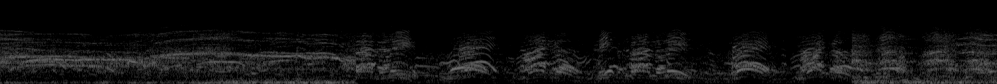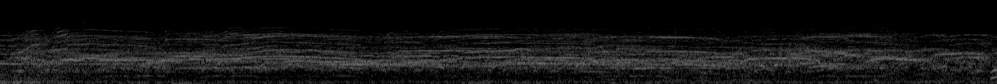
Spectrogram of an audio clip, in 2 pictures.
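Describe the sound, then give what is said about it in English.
A large crowd screams continuously at a high pitch, a dense wall of shrieking voices that briefly thins into separate wavering cries before swelling back to full, sustained intensity. “That's enough people screaming for a while.”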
